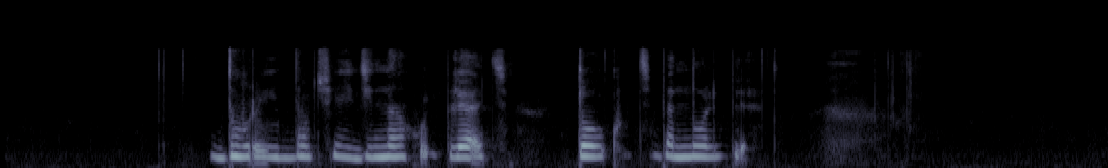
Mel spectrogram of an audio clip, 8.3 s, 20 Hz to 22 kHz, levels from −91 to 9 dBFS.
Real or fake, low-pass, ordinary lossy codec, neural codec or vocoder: fake; none; none; codec, 16 kHz, 2 kbps, FreqCodec, larger model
